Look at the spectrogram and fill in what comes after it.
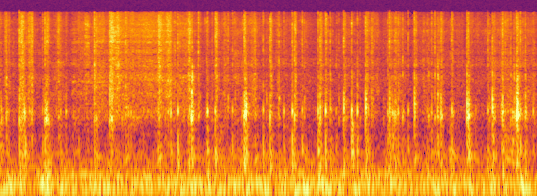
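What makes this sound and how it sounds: Long acrylic nails tap rapidly on the pages of an open lined paper notebook lying flat on a table. The taps are quick, light and dry, with very little ring, over a steady low hum.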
